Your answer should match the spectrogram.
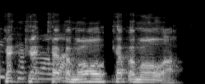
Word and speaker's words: Capomolla: Capomolla.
